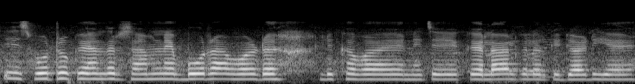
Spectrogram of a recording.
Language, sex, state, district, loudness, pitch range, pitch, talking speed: Hindi, female, Rajasthan, Bikaner, -14 LUFS, 230-250 Hz, 240 Hz, 150 wpm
